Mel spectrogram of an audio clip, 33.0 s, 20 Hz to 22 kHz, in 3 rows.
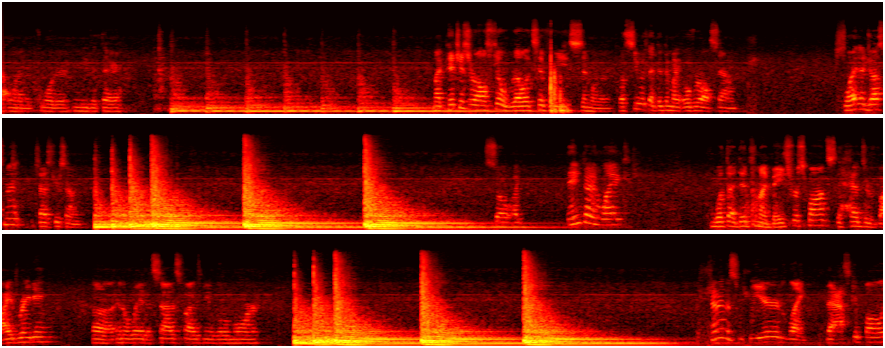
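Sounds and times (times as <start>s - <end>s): floor tom drum hits: 2.1s - 7.2s, 12.2s - 17.1s, 25.7s - 30.4s.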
